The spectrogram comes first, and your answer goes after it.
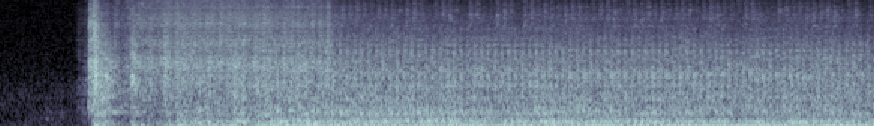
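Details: Polaris Ranger XP after repairing a no-crank fault: a shoddy previous-owner brake pressure sensor bypass jumper was replaced with a soldered permanent bypass. Quick crank catches at once into an even, steady idle with no misses or knocks.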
